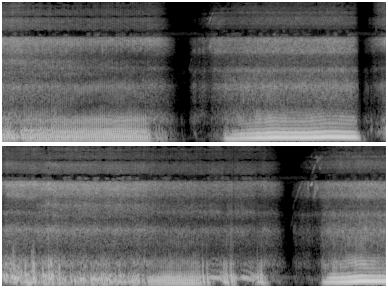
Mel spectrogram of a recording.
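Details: Dog snoring: very loud, deep, rumbling snores with growl-like vibration across several breaths, separated by brief pauses; heavy dog snoring.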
